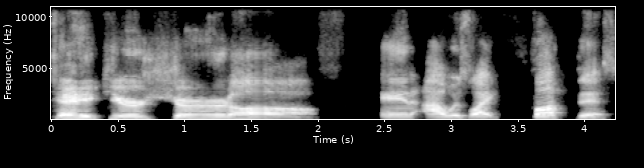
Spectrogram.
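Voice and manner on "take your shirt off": play-acted lazy, mild, drawn-out, called-out jeering. Recounting what a guy in the front row shouted at a comic, retelling a yell. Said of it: "just yells out".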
